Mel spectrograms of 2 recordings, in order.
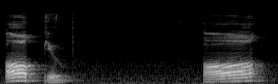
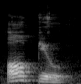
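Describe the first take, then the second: First: "Ópio" louder, Ó punched hard; stressed repeat. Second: "Ópio" with a loud stress on Ó; stress demo. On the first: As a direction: hit Ó in "Ópio" hard, twice. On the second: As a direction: lean into Ó in "Ópio". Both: Shown as a demonstration. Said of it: "Olha aqui".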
